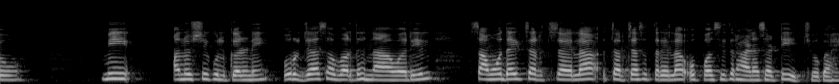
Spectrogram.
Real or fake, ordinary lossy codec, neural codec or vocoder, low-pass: fake; none; codec, 16 kHz, 16 kbps, FreqCodec, larger model; none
